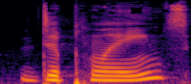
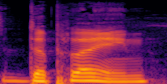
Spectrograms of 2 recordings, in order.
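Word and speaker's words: Des Plaines: de Mo yeah so maybe it's de plain I don't know that's my guess that would be my guess just based on De Mo the SS silent this is our silent get those s's out of here we don't want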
